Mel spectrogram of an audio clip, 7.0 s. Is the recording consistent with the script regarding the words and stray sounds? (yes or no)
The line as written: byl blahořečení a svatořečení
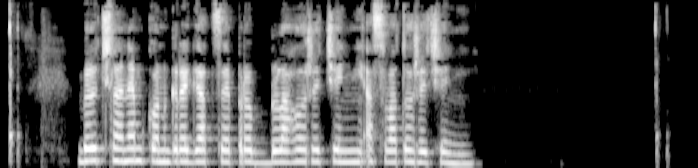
no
